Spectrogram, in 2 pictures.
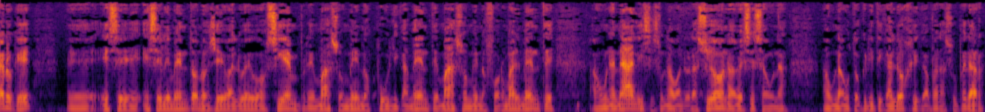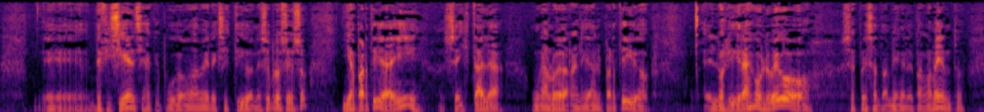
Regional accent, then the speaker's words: Montevideo, Uruguay; Nosotros, como montevideanos, muchas veces vemos en las elecciones de mayo muy, muy sesgadas por nuestra visión de Montevideo.

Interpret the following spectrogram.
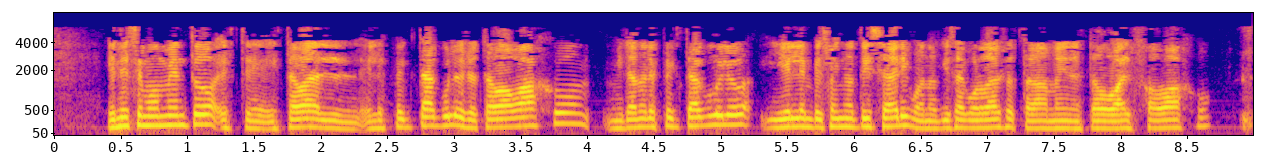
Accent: Mercedes, Soriano, Uruguay; also born or lived in Durazno / San José / Tacuarembó; now in Montevideo, Uruguay; tengo 41 años ahora. Mi padre trabajaba en el banco, era gerente, entonces soy de Mercedes, nos llevaron a Durazno, después San José, Tacuarembó. Y luego yo me vine a Montevideo a estudiar.

